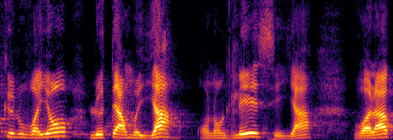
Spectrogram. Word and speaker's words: Yah: nous voyons le terme Yah. En anglais, c'est Yah. Voilà comment l'écrit Yod, He. Et le fait de lire le Yod et le He, c'est Yah en langue hébreu.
